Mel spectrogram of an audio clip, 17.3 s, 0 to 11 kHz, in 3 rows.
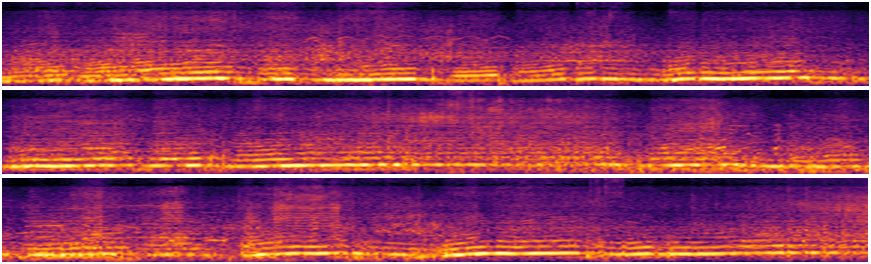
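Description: Nissan 1400 Champ pickup spinning: the engine is held at high revs that rise and fall over and over as the rear tyres squeal and smoke against the tarmac.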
